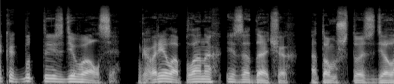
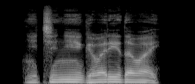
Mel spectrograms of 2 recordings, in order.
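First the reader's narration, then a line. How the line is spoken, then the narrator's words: Whisper. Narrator (Russian): прошептал рядом стоящий микро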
